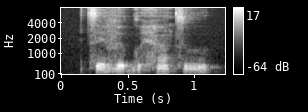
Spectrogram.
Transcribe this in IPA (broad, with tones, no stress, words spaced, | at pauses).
t͡sɛ˨ vɛ˦ɡʷɪ˨hã˦˨ t͡sʊ˦˨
